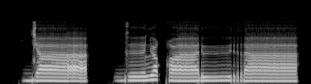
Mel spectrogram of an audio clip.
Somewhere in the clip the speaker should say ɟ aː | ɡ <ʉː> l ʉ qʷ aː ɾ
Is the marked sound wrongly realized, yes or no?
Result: yes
